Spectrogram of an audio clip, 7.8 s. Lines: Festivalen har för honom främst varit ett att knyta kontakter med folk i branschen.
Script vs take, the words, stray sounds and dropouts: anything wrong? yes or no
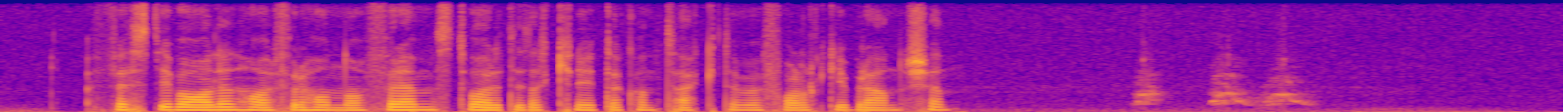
yes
